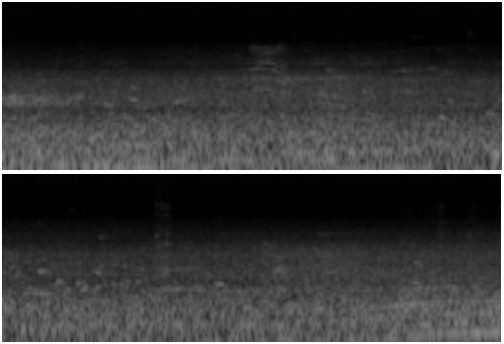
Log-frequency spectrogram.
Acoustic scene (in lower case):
residential area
